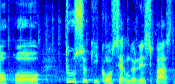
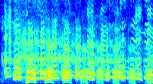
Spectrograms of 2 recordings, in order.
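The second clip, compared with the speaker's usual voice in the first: laugh. Acted. Laughs at his own joke.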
